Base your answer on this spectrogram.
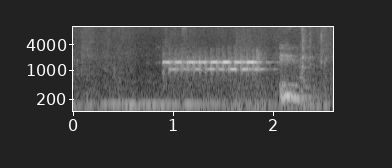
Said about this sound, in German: So, und jetzt geht das Telefon, jetzt gehe ich da mal schnell hin. Vielleicht will ja jemand Karten.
